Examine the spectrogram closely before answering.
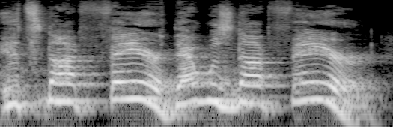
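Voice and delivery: put-on high, drawn-out children's outcry; imitated yelling. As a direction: mimic kids wailing an outraged protest, slowly. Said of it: "they were yelling out".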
